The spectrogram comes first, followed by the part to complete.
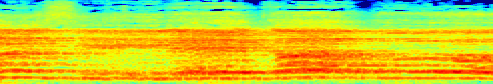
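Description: Several men chanting a noha, a Shia mourning lament, together in unison, with long drawn-out notes that bend slowly in pitch.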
